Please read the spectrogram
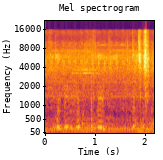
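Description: Car engine idling in neutral, heard from inside the cabin.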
